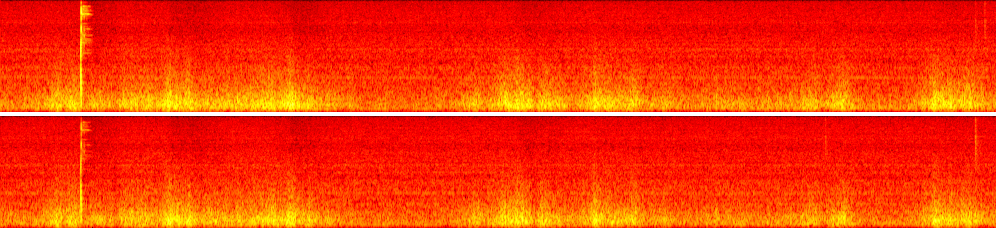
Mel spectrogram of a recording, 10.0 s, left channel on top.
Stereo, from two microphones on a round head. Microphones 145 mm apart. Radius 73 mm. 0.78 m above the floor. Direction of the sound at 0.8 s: 45° left (ahead or behind).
